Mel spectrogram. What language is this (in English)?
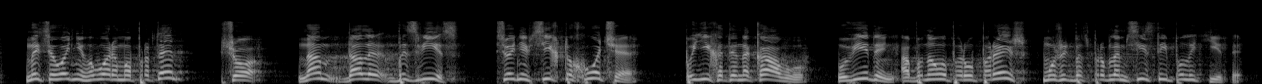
Ukrainian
